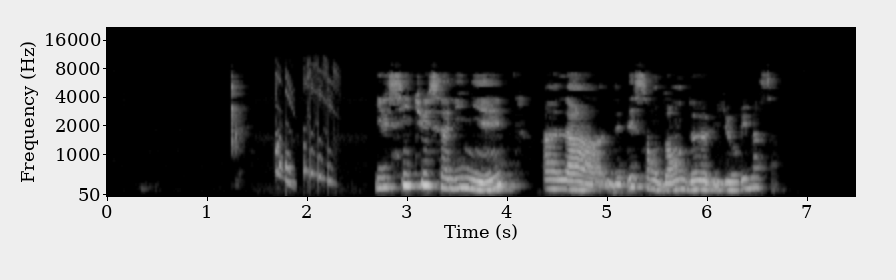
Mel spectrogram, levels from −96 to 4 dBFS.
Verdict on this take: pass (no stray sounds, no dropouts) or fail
fail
